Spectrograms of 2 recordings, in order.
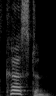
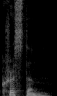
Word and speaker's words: Kerstin: is Matteo that's in a test-1 oh it's Kerstin was that Kristen no I'll spell it for you okay I r s te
